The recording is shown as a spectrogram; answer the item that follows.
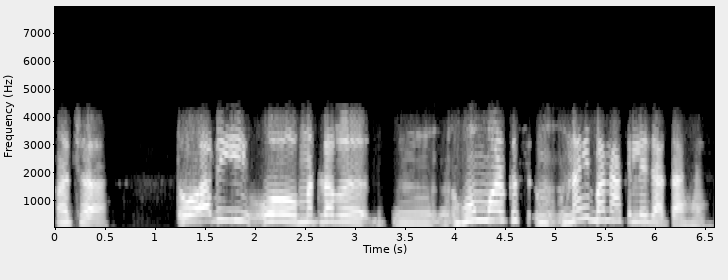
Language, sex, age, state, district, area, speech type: Hindi, female, 45-60, Bihar, Darbhanga, rural, conversation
